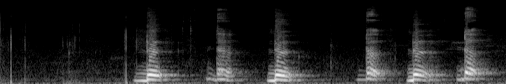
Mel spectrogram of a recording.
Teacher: കൈയുടെ മുഷ്ടി ചുരുട്ടി തൊണ്ടയുടെ മുകളിൽ വെക്കുക ഡ ഇങ്ങനെ ശബ്ദം ഉണ്ടാക്കിക്കുക അപ്പോൾ നാവിന്റെ തുമ്പ് വായുടെ മുകൾ വശത്ത് സ്പർശിക്കുന്നതും വിടുന്നതും കുട്ടി സ്പർശനത്തിലൂടെ മനസ്സിലാക്കാൻ സാധിക്കുന്നു അതോടൊപ്പം കയ്യുടെ മുഷ്ടി തൊണ്ടയുടെ മുകളിൽ വെച്ചുകൊണ്ട് ഡ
